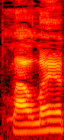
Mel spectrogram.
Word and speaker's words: Lau'Lea: Lau'Lea Travels.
